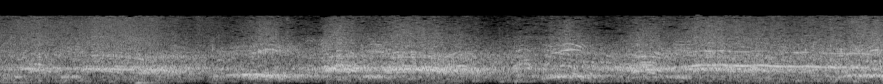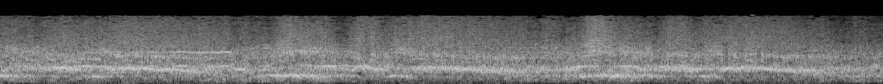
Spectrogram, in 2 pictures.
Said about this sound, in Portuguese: Torcida Tricolor.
